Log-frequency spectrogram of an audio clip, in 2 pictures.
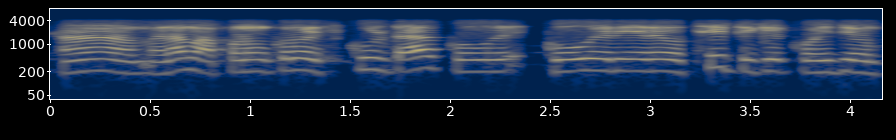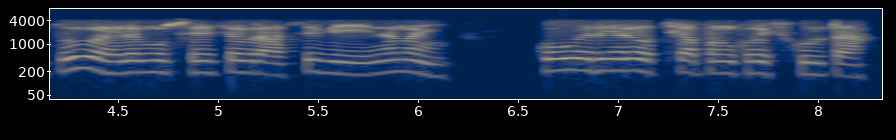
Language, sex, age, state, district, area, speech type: Odia, male, 30-45, Odisha, Malkangiri, urban, conversation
